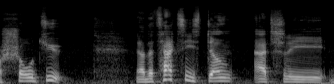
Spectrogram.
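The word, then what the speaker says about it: 收据: And it's important not to, don't mix up the pronunciation of 收据. It's not, it's normally handwritten, but it isn't the character for hand. So don't say 手据, because that means a hand saw, okay?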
